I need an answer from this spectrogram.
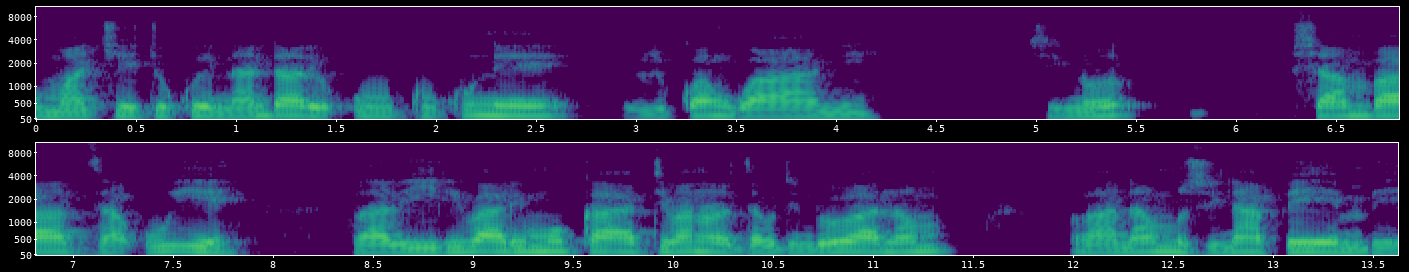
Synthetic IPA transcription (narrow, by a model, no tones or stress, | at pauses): kumat͡ʃe̞to̞kwe̞n̤andaɾeukukune̞ | ʐikwaŋɡwani | ʐ̥ino̞ | ʃambad͡zaʔuje̞ | ʋaʋiriʋaɾimukatiʋano̞ratid͡zakutindoʋana | ʋanamuʐinape̞ːmbe̞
